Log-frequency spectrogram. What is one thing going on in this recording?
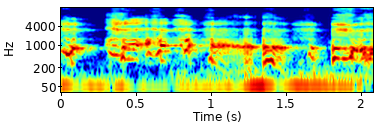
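A young child giggles happily.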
